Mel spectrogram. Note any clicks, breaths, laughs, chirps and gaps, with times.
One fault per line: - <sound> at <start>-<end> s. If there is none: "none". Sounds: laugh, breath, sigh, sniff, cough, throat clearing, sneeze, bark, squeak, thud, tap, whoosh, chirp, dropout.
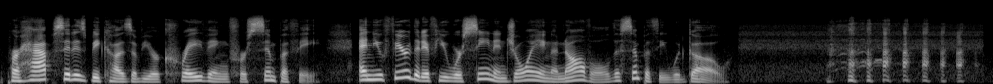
- laugh at 8.2-9.8 s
